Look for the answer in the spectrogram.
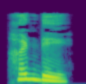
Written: ಹೆಡ್ಡಿ

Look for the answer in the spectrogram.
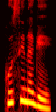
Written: ಹುಸಿನಗೆ

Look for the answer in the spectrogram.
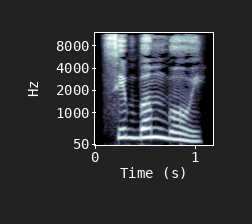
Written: ಸಿಬ್ಬಂಬೊಯ್

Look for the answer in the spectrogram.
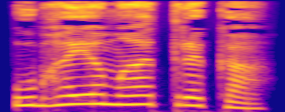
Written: ಉಭಯಮಾತ್ರಕ

